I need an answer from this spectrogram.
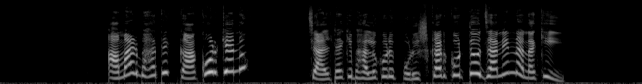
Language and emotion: Bengali, angry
